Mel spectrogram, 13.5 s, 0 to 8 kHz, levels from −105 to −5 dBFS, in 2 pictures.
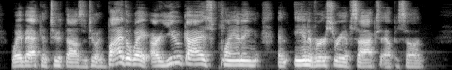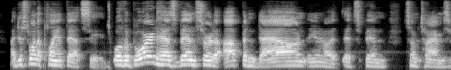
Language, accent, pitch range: English, American, 115-150 Hz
